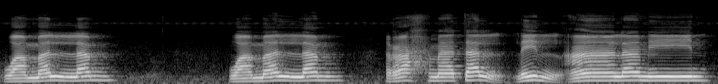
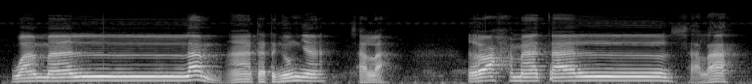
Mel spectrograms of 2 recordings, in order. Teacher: Tanwin, bacaan tanwin masuk pada lam tapi tanpa didengungkan. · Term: idgham bila gunnah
